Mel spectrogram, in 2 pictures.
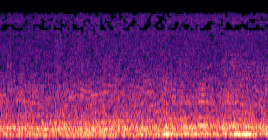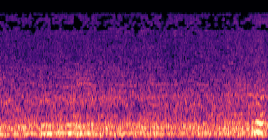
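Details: Honey bees buzz gently among flowers in a sunny meadow, a steady, low droning hum that swells and fades slightly.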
